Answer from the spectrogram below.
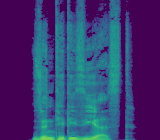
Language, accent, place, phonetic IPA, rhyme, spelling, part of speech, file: German, Germany, Berlin, [zʏntetiˈziːɐ̯st], -iːɐ̯st, synthetisierst, verb, De-synthetisierst.ogg
- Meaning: second-person singular present of synthetisieren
